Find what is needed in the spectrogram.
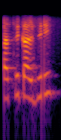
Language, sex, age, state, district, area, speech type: Punjabi, female, 30-45, Punjab, Amritsar, urban, conversation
